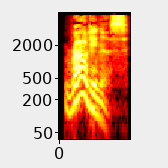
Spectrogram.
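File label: "rowdiness", British English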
